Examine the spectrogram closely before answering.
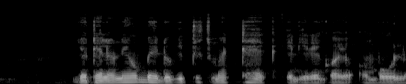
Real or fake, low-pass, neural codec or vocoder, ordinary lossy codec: real; none; none; none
